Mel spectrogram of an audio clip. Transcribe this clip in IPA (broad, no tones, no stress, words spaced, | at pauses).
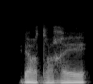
ɽɛdˤɤʁɛ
